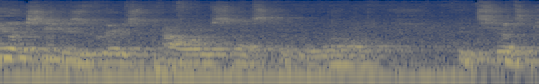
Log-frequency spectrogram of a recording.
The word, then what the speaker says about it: palimpsest: There's a word that I'm going to mispronounce. Feel free to correct me. Palimpsest.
